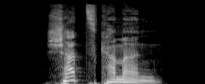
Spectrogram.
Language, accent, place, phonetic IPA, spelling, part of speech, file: German, Germany, Berlin, [ˌʃɛt͡sət ˈaɪ̯n], schätzet ein, verb, De-schätzet ein.ogg
- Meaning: second-person plural subjunctive I of einschätzen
